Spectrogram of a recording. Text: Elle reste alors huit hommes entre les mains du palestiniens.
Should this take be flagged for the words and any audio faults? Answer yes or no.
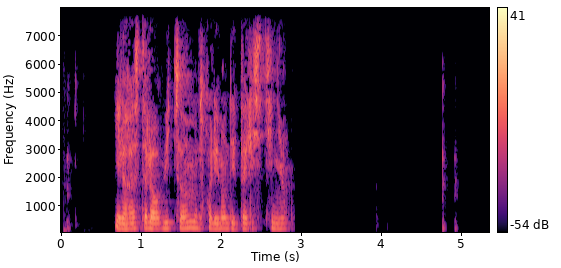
yes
